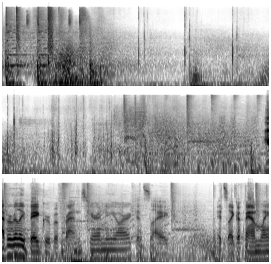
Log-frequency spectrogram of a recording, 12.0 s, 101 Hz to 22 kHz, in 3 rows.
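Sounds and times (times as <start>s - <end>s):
heavy low thump: 0.8s - 8.0s
steady deep bass: 2.4s - 12.0s.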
